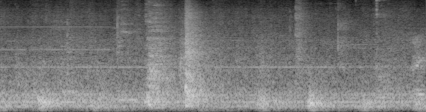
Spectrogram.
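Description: Pub room background noise with two short hissing swishes, about one and a half and two seconds in.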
